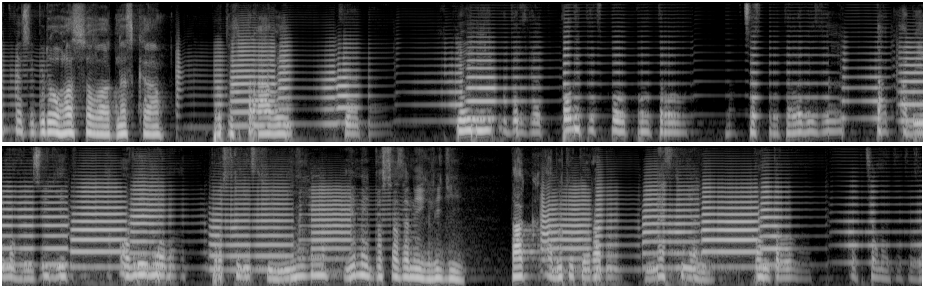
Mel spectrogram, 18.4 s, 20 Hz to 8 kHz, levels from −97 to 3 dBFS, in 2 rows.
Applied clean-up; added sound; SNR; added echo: neural mask model RNNoise.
